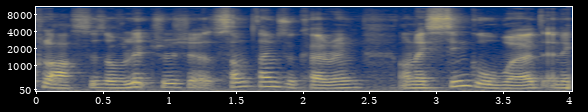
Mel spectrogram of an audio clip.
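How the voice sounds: Reading in a natural reading voice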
